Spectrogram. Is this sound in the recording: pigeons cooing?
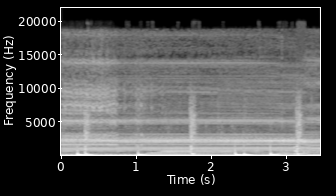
no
